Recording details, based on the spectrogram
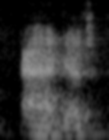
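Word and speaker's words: Agate: pronounced differently I had to check how it's pronounced but it's agot uh population is about 450 people they do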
